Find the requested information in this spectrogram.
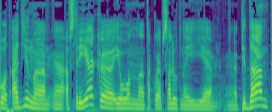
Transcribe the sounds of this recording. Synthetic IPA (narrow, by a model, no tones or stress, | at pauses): vo̞t̪ɐdʲinɐ̰fst̪ɾʲɪjakio̞nt̪ɐko̞jɐpsɐlʲut̪nɨj | pʲɪd̪ant̪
